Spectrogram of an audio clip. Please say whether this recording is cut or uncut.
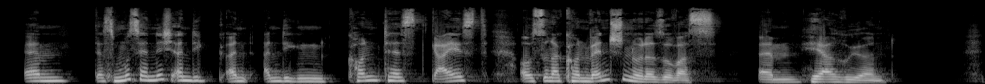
uncut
